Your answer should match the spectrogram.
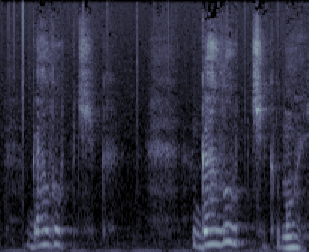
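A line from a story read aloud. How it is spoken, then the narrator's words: Sobbing. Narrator (Russian): зарыдал Оленька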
